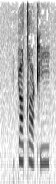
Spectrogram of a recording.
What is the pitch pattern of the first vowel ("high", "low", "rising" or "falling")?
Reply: high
